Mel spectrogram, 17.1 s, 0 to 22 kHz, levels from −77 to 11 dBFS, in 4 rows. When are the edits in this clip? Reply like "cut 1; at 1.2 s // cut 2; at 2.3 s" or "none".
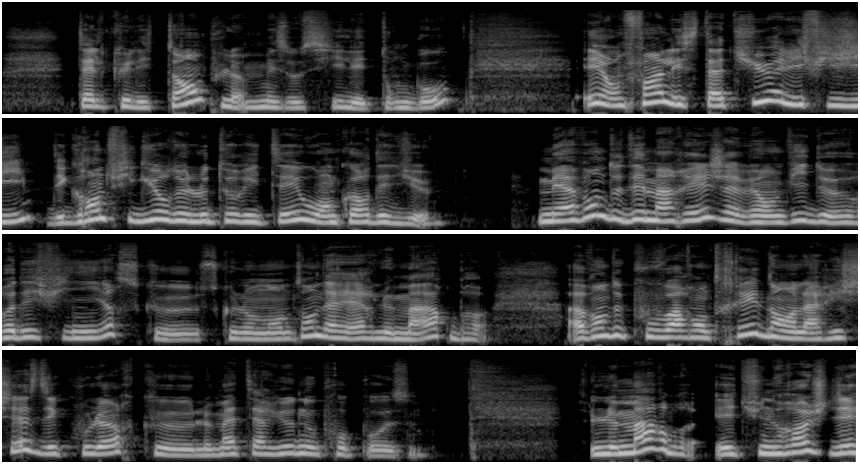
cut 1; at 4.5 s // cut 2; at 6.9 s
